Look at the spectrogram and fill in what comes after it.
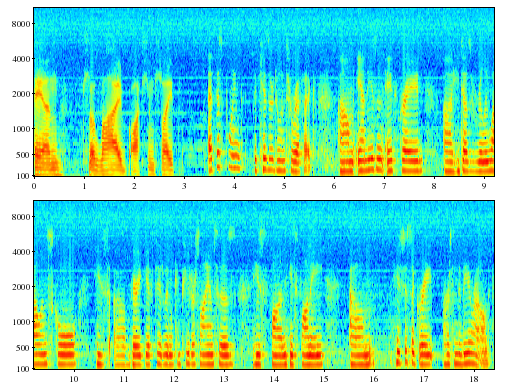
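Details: Adult woman speaking; Normal adult speech.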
